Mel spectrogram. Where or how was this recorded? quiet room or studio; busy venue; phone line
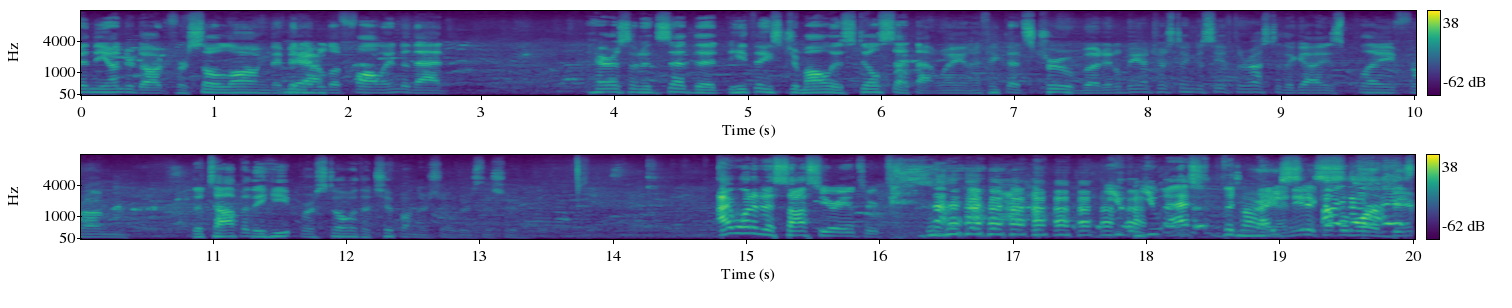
busy venue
